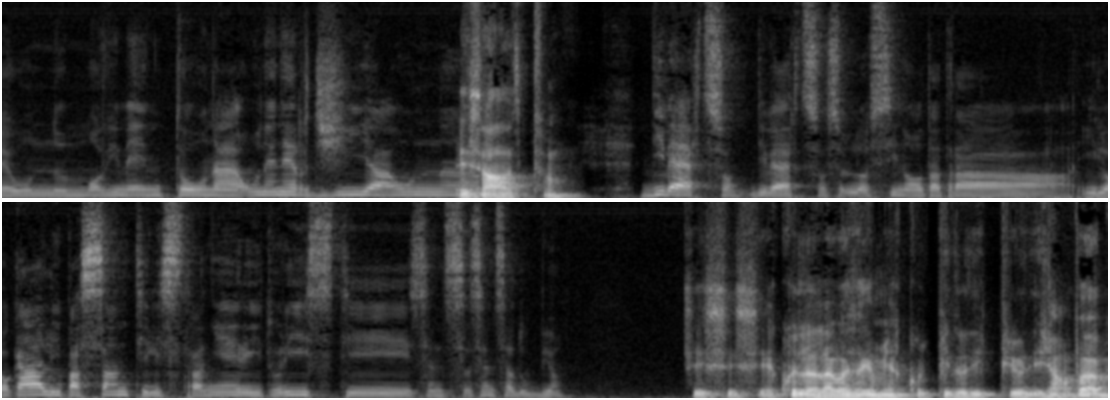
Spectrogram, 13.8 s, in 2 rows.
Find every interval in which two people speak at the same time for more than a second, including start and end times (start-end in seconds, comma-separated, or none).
none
